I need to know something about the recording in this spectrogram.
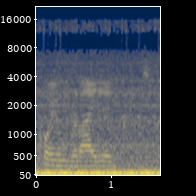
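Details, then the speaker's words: LS3/L77 V8 in the owner's VF/VE Commodore at idle: a deep, lumpy, uneven beat with periodic stumbles, like running on seven cylinders. Coil, plug or injector are suspected; OBD and a cold cylinder later point to a failed injector. "okay guys how you going well as you can probably hear the uh cars not running the best it definitely definitely sounds like it's running on seven cylinders"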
